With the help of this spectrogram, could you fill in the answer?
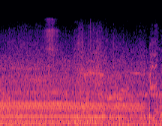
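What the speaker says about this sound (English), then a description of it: "coming back with a brand new truck" A truck engine drones steadily in the zombie game Dead Island, a constant close motor hum with no talking over it.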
